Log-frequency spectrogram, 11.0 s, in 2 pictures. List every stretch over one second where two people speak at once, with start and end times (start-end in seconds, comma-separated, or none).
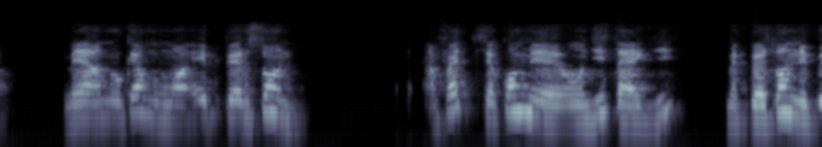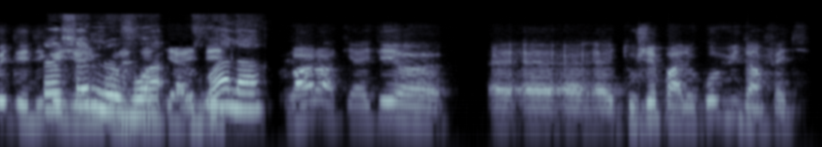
5.8-7.0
